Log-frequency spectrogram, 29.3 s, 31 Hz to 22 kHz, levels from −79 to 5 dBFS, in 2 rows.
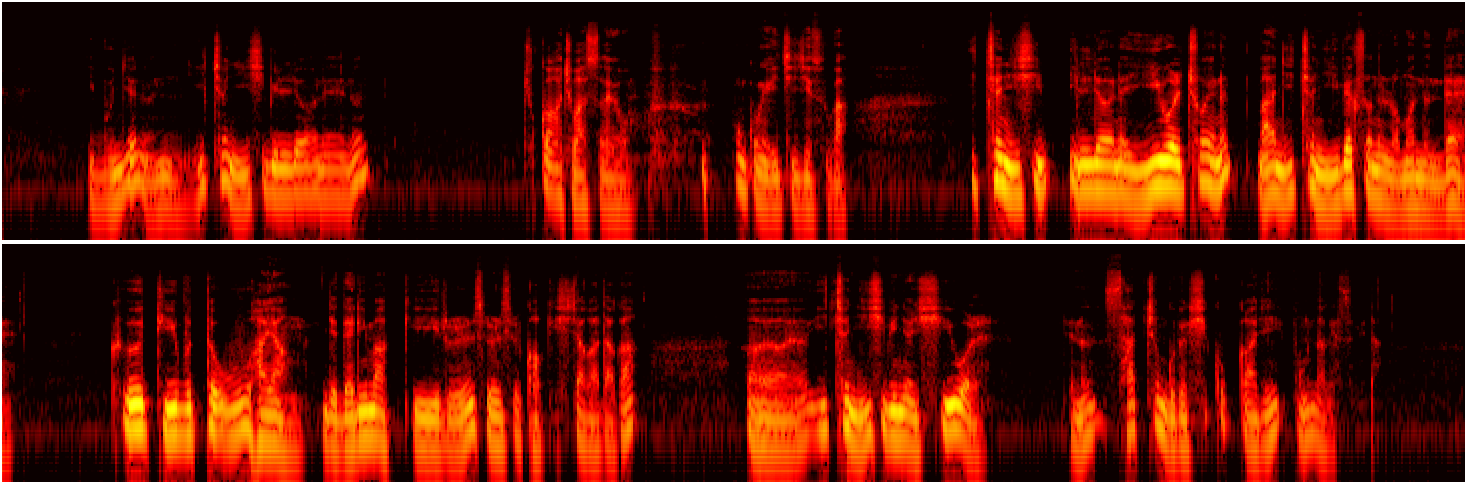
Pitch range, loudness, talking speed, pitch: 90-125 Hz, -31 LUFS, 140 characters per minute, 110 Hz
